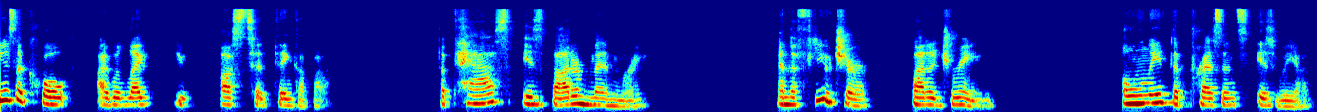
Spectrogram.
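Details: Adult woman with aphasia, apraxia of speech and dysarthria after a stroke about five years earlier; her speech can sometimes be hard to understand.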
